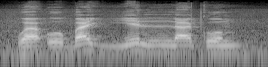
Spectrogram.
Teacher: Pada ayat yang ke 63, wali ubayyina lakum, idghamun nun fil lam, diidghamkan nun pada lam menjadi wa ubayyin lakum.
